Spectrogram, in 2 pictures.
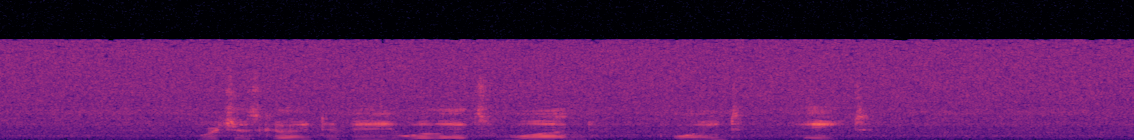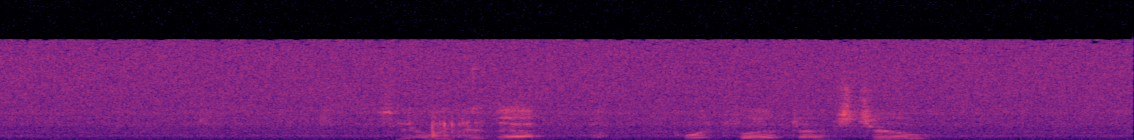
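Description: An older man speaks calmly in short bursts, with pauses.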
